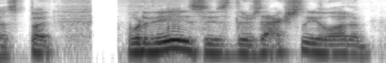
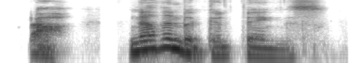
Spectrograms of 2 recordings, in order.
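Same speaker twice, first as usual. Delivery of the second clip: sarcastic, swooping, sing-song voice with heavy irony; 2 semitones lower than usual. Answering what is going on with Nintendo: sarcastic. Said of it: "he said, sarcastically".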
